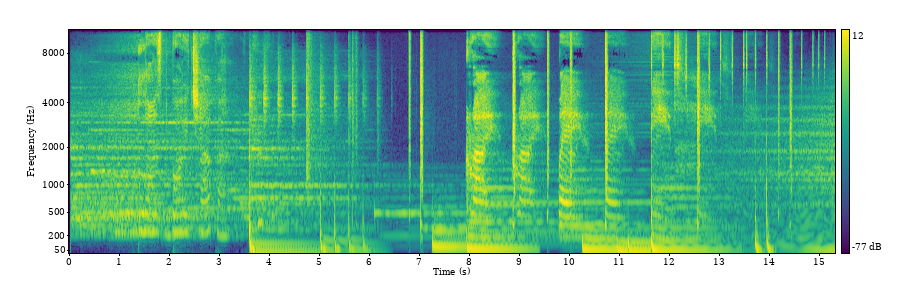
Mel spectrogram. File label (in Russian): Voicetags, Примеры женских войстэгов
